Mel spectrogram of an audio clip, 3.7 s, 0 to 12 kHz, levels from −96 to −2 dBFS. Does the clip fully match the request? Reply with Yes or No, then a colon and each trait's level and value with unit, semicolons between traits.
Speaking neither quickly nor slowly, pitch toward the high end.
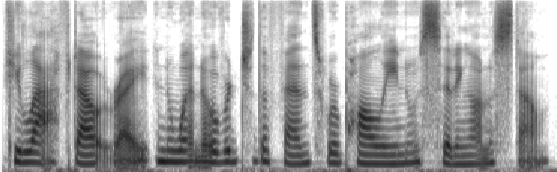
No: fast, 260 wpm; high, 195 Hz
